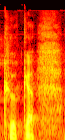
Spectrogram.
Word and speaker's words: Quooker: It's spelled Q-U-O-O-K-E-R. It's Dutch, you know, and that's why it's spelled that way, but pronounced Cooker. I bet Cooker isn't really the way you pronounce it. That's as close as you get. It's probably Hooker.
